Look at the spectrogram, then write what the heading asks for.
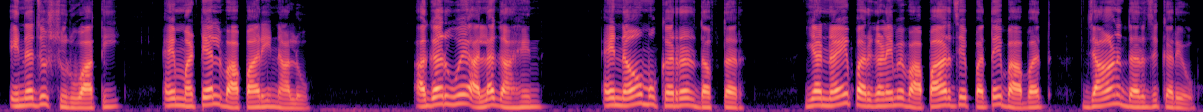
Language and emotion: Sindhi, neutral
